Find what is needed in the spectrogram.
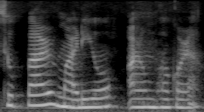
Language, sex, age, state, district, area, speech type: Assamese, female, 18-30, Assam, Morigaon, rural, read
